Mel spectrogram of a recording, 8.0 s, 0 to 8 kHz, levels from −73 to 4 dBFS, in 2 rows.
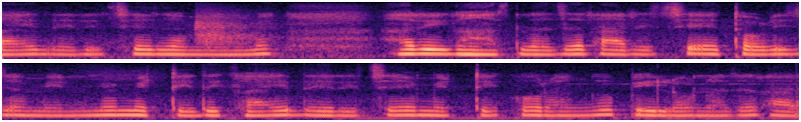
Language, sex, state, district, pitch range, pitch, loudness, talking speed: Rajasthani, female, Rajasthan, Nagaur, 175-190 Hz, 180 Hz, -19 LUFS, 205 wpm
